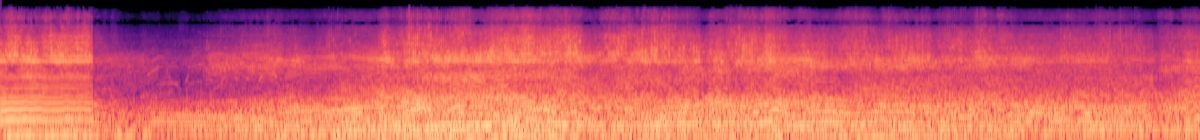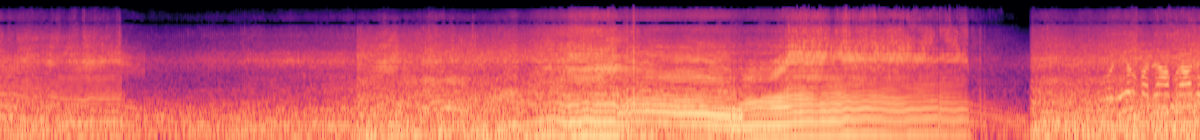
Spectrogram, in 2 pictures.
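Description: Motocross dirt bike engines revving hard on a dirt race track, the engine notes climbing and dropping in pitch as the bikes accelerate, shift and pass. The sound breaks off abruptly several times where the footage is cut together.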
